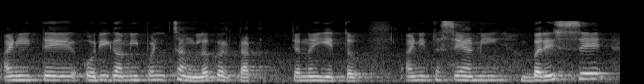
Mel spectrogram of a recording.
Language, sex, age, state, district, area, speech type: Marathi, female, 60+, Maharashtra, Pune, urban, spontaneous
